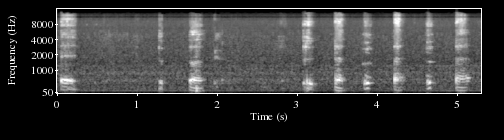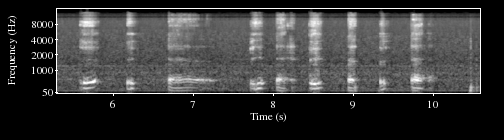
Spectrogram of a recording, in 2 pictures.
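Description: About twenty loud, deep, croaky burps in quick succession over ten seconds, some longer and drawn out.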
